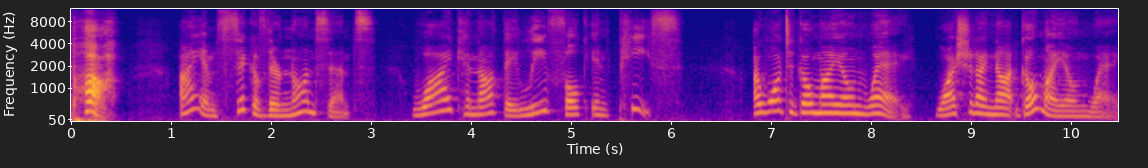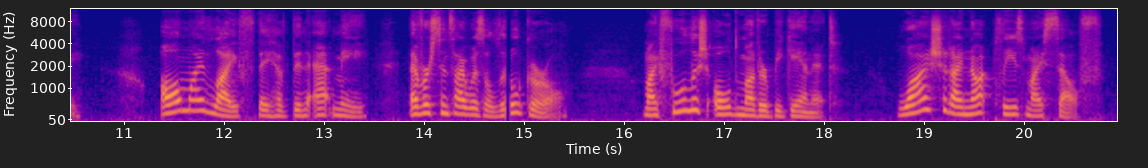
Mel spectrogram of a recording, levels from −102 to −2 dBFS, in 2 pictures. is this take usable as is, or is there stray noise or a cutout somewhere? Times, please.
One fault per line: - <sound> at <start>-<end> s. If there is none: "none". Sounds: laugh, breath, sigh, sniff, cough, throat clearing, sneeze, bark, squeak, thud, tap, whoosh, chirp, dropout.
- dropout at 14.8-14.9 s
